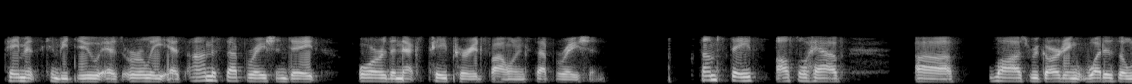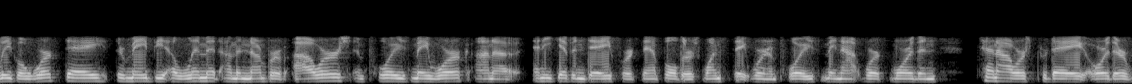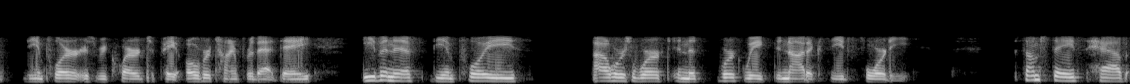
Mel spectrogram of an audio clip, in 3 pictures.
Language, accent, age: English, American, 40-59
